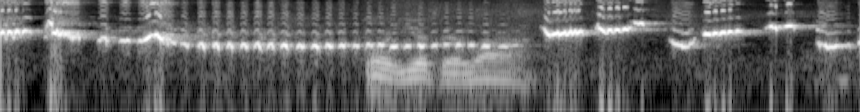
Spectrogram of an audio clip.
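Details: Wild White-rumped shama singing loudly and vigorously: sharp whistled notes, then a long rapid run of even repeated notes with a lower buzzy stretch, ending in varied rising and falling clear whistles.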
